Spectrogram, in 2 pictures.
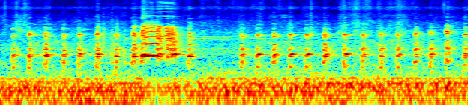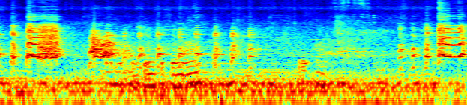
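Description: Chickens cluck in a steady, repeated rhythm nearby, with a few louder squawking bursts breaking through the clucking.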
